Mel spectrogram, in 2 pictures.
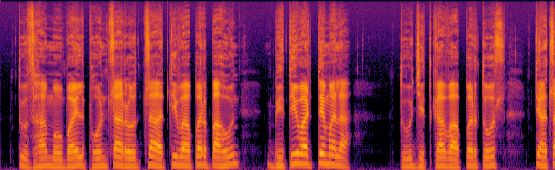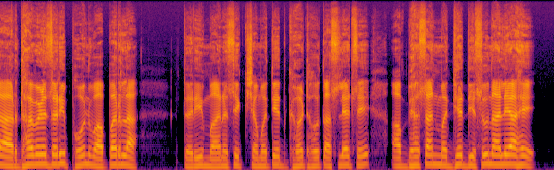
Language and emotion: Marathi, fearful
